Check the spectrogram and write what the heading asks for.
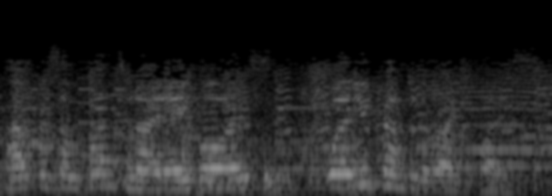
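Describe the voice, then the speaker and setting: A man's voice: sits high, lively intonation, unhurried. An actor playing a chummy, knowing doorman who greets customers in a film drama. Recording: dull, echoey sound with music.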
